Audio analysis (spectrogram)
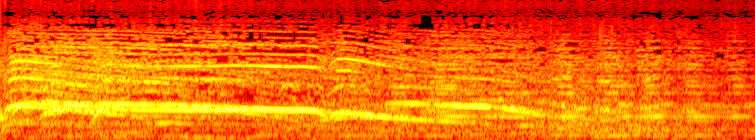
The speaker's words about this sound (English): How about a cheer for the masked man, boys?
